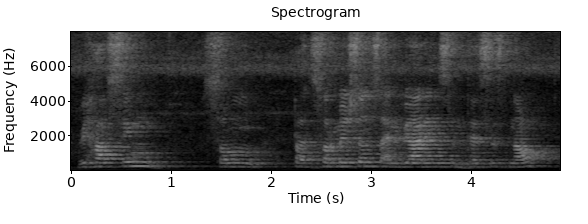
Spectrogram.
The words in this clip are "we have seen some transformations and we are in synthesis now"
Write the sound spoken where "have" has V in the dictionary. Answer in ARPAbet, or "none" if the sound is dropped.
W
